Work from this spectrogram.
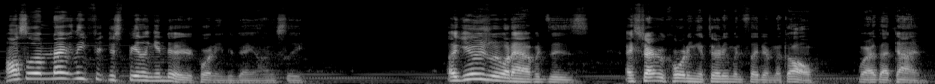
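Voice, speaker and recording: A man's voice: mid-range voice, big pitch swings, a little fast, faint music behind. A man hosting a casual gaming playthrough, thinking aloud informally and reading visual novel text. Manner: informal, musing out loud. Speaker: gaming video host.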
